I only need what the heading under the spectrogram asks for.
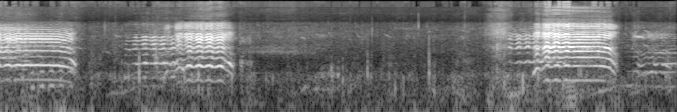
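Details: Goats at a farm in Rajasthan, India, calling in loud, quavering, harmonic bleats, three in a row with pauses between, the last long and strained, over a soft farmyard background.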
